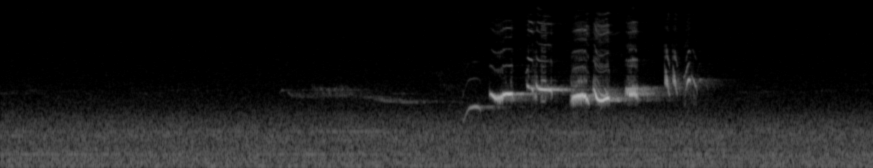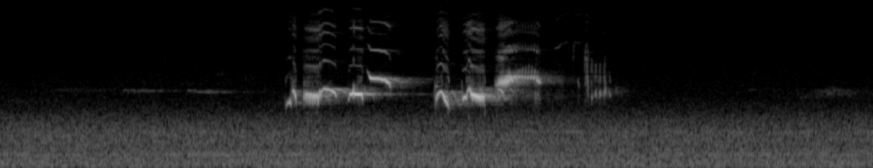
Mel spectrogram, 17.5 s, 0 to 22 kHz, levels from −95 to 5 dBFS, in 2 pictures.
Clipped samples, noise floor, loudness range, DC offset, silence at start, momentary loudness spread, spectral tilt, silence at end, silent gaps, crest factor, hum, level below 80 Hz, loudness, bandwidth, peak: under 0.1%; -56 dBFS; 15 LU; under 0.1%; 2.05 s; 27 LU; -1.5 dB/octave; 2.4 s; none; 20 dB; none; -64 dBFS; -28 LUFS; 17 kHz; -16 dBFS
